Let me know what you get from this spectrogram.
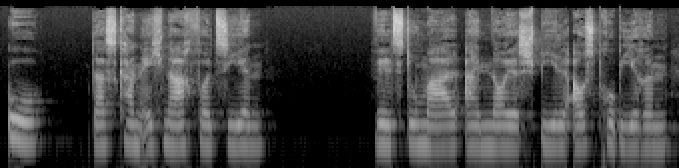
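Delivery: slow, monotone computer pitch; friendly talking app. Acted. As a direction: present the game evenly, like a machine. Zeus app's voice. (langsame, monotone Computerstimme)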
